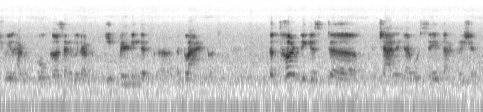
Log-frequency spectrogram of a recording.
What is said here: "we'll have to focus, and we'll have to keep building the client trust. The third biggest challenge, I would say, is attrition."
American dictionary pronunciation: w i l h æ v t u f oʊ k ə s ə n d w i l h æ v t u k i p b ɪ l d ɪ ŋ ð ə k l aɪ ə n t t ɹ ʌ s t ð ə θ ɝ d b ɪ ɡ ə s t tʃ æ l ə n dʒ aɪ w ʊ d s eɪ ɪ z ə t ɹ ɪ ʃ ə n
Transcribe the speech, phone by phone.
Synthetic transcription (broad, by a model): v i l h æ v t u f oʊ k ə s ə n d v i l h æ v t u k i p b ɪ l d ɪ ŋ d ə k l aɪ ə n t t ʌ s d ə t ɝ d b ɪ ɡ ə s t tʃ æ l ə n dʒ aɪ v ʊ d s eɪ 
